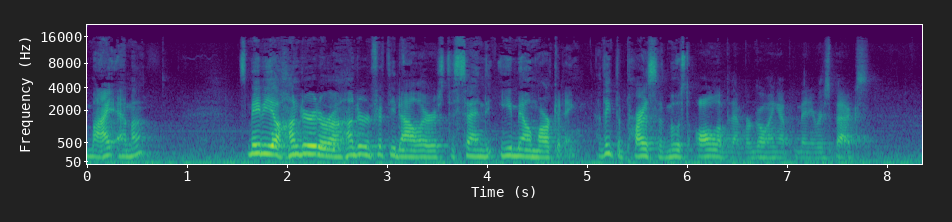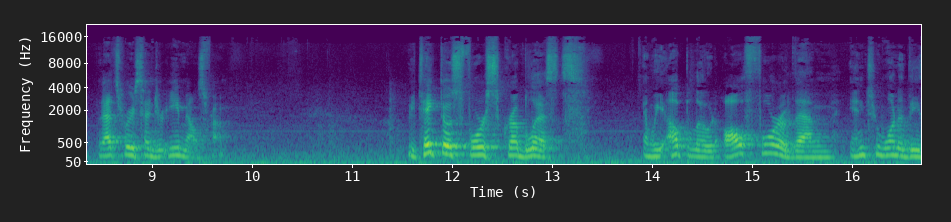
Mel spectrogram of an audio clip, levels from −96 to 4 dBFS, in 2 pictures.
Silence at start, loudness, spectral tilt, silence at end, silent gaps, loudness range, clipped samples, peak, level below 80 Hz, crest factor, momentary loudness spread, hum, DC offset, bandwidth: 0 s; -24 LUFS; -6.5 dB/octave; 0 s; none; 9 LU; under 0.1%; -4 dBFS; -44 dBFS; 22 dB; 19 LU; none; under 0.1%; 16 kHz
